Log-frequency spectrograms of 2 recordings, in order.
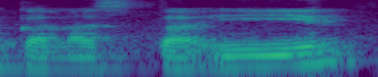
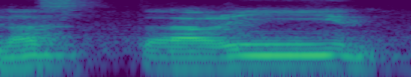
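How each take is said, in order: First: The consonant sounds like a plain glottal stop. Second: The consonant is a throaty pharyngeal ain sound. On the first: The speaker calls it wrong. "pengucapan ain dari bacaan Budi kurang, masih agak terarah ke uh, Hamzah" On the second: The speaker calls it right. "seharusnya nasta'in"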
